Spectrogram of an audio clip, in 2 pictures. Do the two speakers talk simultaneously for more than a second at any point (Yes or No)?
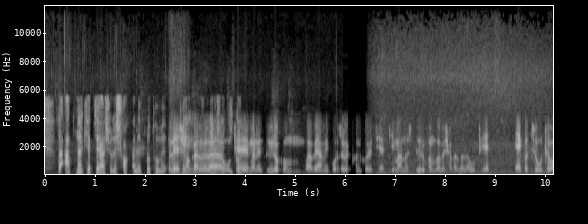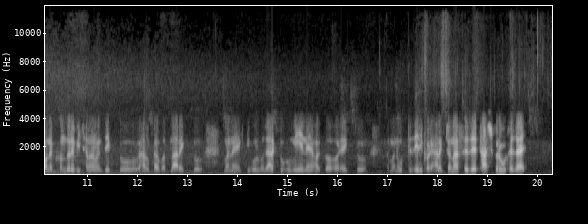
Yes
